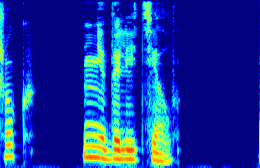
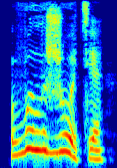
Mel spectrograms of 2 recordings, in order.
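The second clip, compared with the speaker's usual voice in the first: put-on higher, louder defiant girl; girl answering loudly; 8 semitones higher, 5 dB louder, slower than usual. A narrator's reading. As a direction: stand up to her out loud. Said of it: "громко ответила девочка".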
